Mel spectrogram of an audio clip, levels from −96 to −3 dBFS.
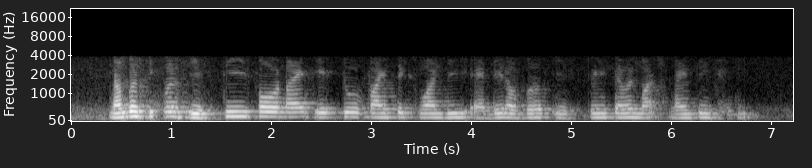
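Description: Throughout, the speech carries the AMR narrowband mobile codec at a low rate that fits 7.4 kbps. Everything above 4 kHz is gone, and the voice sounds plainly buzzy and synthetic, unlike a simple low-pass filter, which would only sound muffled.

Lost AMR speech frames occur at 0.84 to 1.07 s, 2.88 to 2.95 s, 4.62 to 4.71 s and 6.46 to 6.65 s. The decoder stretches the last good sound and fades it rather than leaving hard gaps, which sets these apart from dropouts. The longest losses, about 100 ms at the first and last times, are drawn out and fade, and the voice returns rough. The 20 ms loss is only a brief warble.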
